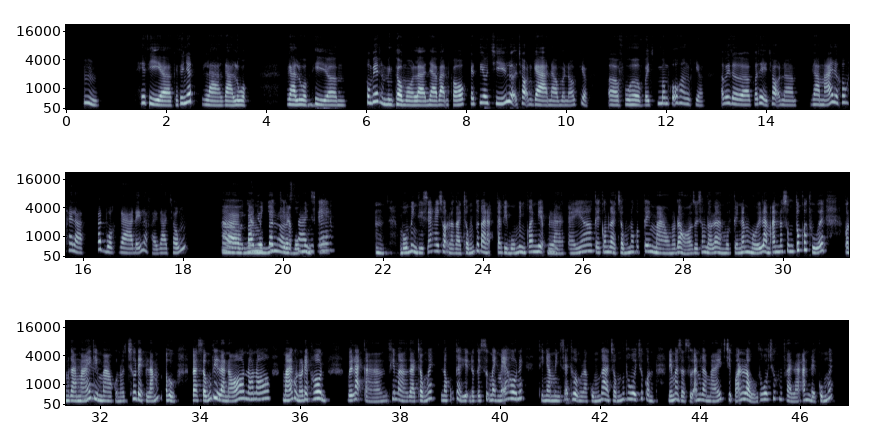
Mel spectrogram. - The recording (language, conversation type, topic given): Vietnamese, podcast, Món nào thường có mặt trong mâm cỗ Tết của gia đình bạn và được xem là không thể thiếu?
- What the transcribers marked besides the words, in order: other background noise; tapping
